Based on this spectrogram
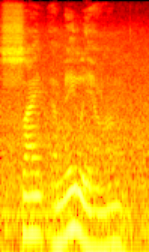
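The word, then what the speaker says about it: Saint-Émilion: St. Amelon. Probably not even pronouncing it right.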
